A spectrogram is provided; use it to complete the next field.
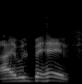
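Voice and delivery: announcing manner, declaring it publicly. Voicing a character who announces to everyone: saying loudly. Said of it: "I say loudly to everyone".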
